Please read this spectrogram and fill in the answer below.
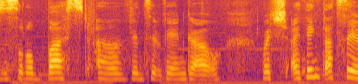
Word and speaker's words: Van Gogh: I think it's pronounced Van Gogh here but I used to have a Dutch co-worker and I believe that she said that the actual pronunciation was like van Hoff or van hoe so I guess I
